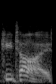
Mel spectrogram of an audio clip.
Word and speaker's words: Kitaj: Have we located this fellow Kitaj yet? Pronounced Kitai, sir.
